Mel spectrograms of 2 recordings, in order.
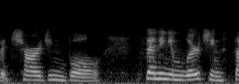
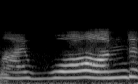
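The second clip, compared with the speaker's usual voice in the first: trembling, shaky, high voice; 7 semitones higher than usual. Narrator reads Ron's line after the crash, looking at his wand, in a shaky voice. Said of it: "said Ron in a shaky voice".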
